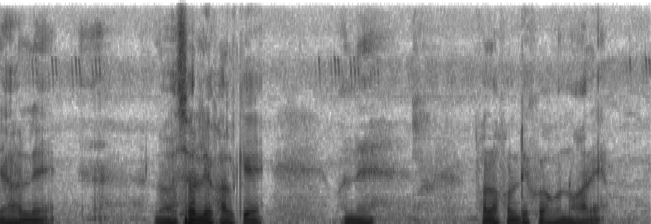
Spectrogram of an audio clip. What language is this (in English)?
Assamese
